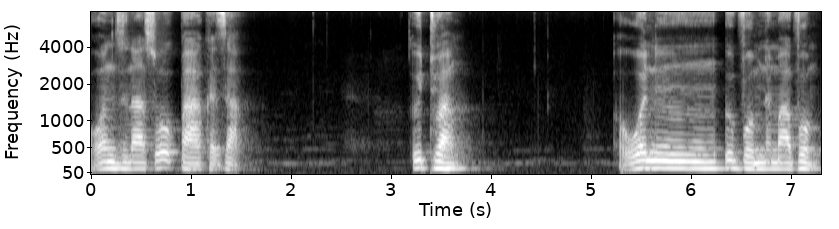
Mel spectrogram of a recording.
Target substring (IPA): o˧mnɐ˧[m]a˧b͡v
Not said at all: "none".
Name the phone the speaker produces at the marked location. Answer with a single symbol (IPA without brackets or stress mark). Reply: m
